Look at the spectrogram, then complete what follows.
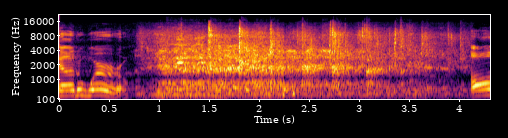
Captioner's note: audience laughs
